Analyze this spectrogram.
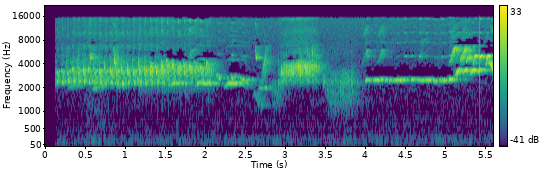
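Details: Singing canary delivering high, continuous rolling trills that shift between several pitch levels, with brief pauses and a bright sustained trill near the end.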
